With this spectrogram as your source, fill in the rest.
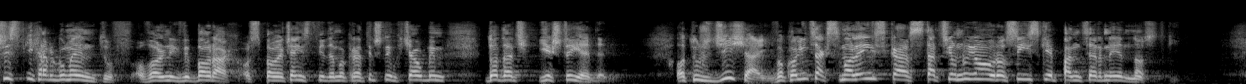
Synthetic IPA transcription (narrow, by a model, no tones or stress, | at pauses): fʂɨst̪̚kʲixaɾɡumɛnt̪ufɔ̰vɔlnɘɣvɘbɔɾaxɔspɔwɛt͡ʂɛ̃j̃st̪fʲjɛd̪ɛmɔkɾat̪ɘt͡ʂnɘmxt͡ɕawbɘmd̪ɔd̪at͡ɕjɛʂt͡ʂɛjɛd̪ɛ̰n | ɔt̪uʐd͡ʑiɕa̰jvɔkɔlʲit̪saxsmɔlɛj̃skast̪at̪sʲjɔnujɔ̃w̃ɾɔsɘjskʲɛpant̪sɛɾnɛjɛd̪nɔst̪kʲi̥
